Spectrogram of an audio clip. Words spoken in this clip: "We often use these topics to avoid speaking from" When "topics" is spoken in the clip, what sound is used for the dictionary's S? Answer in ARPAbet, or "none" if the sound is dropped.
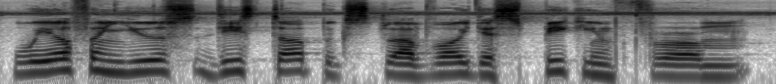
S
